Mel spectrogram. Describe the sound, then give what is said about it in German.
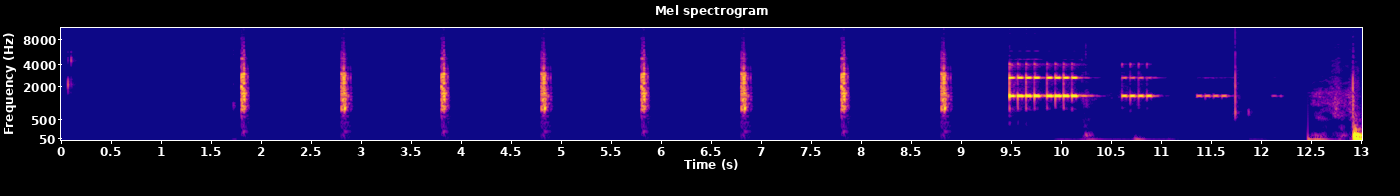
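A two-minute timer alarm goes off: eight short, sharp beeps at a steady one-per-second pace, followed by a brief burst of denser, warbling electronic tones, with no one talking. “Okay, Timer sagt, zwei Minuten sind rum.”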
